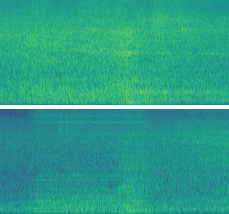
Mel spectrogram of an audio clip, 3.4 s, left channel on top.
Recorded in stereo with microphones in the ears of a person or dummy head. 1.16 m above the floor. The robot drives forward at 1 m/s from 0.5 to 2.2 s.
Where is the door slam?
45° left (ahead or behind), 2 m; by 3.5 s 40° left (ahead or behind), 2.5 m.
